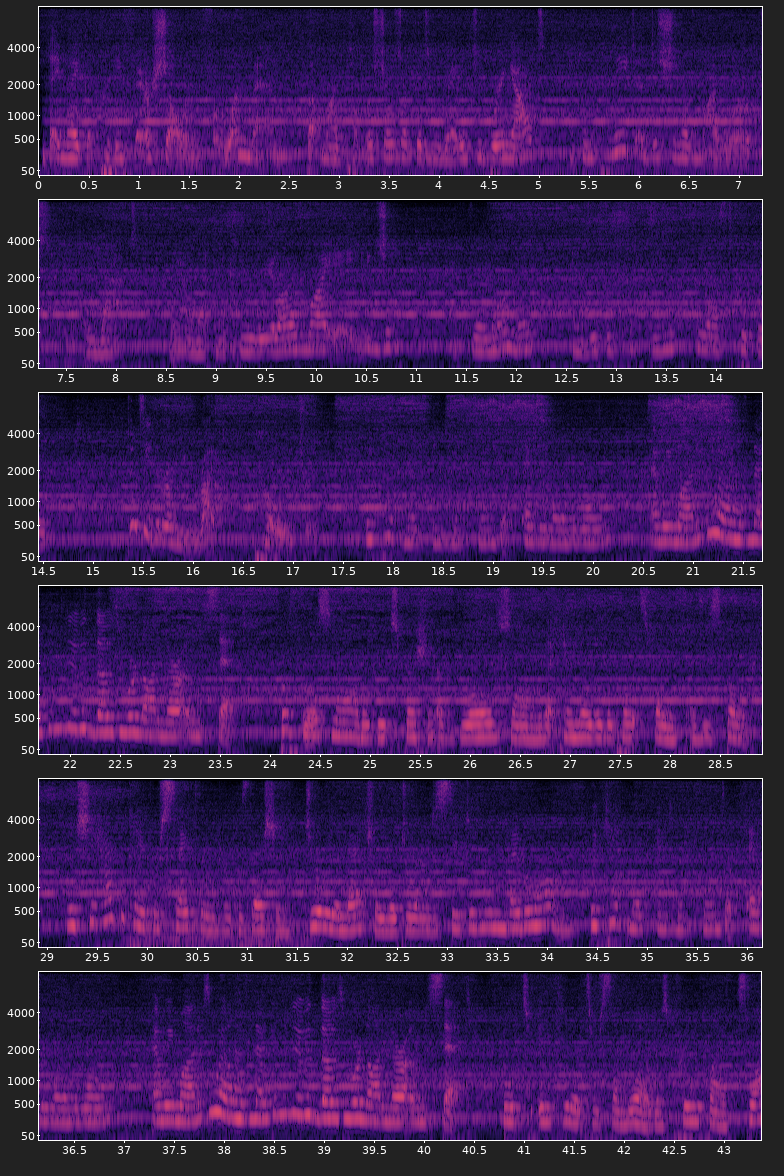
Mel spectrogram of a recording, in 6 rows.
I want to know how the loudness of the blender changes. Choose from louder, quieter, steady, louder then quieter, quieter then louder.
steady.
